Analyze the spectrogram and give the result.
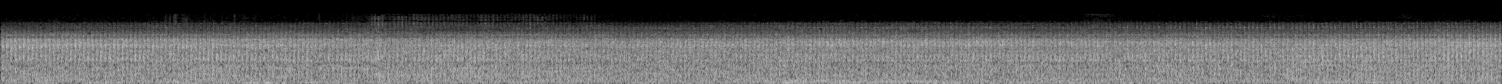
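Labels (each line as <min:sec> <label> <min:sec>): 0:00.0 Construction work with a jackhammer drilling concrete floors continuously. 0:15.0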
